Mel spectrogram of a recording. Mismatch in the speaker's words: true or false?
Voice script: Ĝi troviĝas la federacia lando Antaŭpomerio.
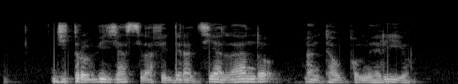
false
